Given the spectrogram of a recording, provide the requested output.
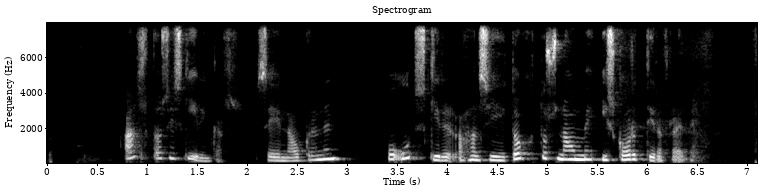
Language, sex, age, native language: Icelandic, female, 40-49, Icelandic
